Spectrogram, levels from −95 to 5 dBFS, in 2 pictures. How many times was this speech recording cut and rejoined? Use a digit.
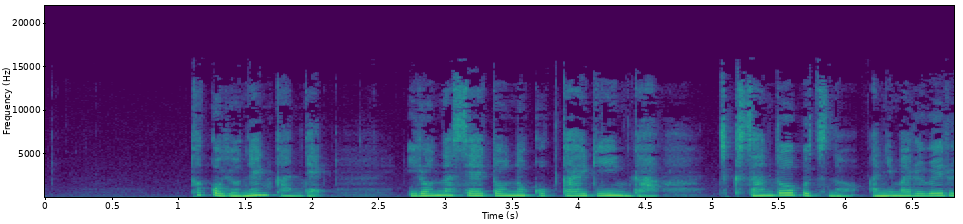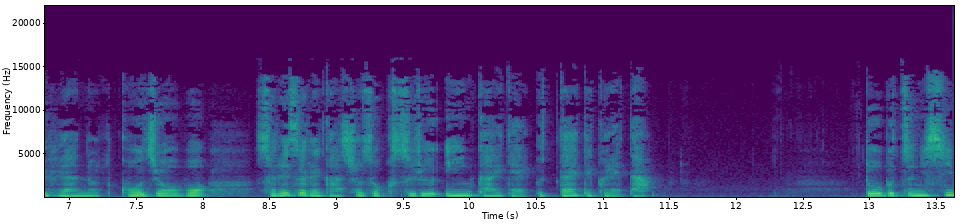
0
